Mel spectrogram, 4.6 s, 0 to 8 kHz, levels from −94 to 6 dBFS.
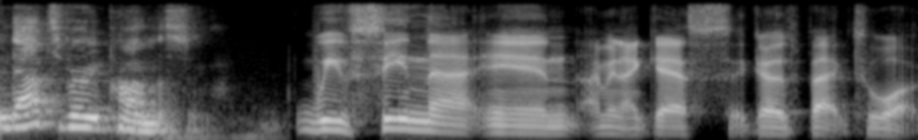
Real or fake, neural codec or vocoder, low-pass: real; none; 7.2 kHz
